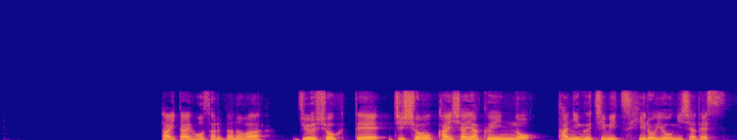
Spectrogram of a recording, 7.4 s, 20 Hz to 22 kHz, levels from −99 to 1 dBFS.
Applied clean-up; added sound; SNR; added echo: neural mask model DeepFilterNet 3.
